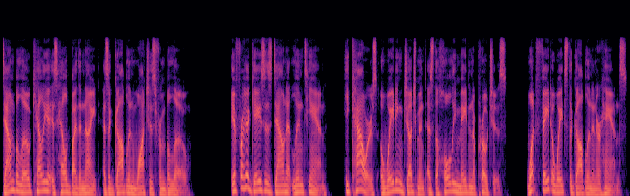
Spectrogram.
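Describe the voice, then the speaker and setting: A man reads a comic recap as scripted narration, his pitch rising and falling in an animated way. The voice is close and dry, with almost no room sound. He voices the quoted lines in the same plain narrating voice. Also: moderate pace, no echo.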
